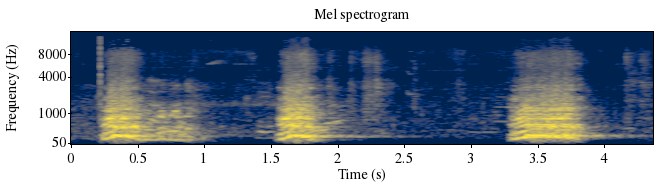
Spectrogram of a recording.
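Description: A lion roars three times in quick succession, each deep, rasping bellow loud, with short pauses between and the last roar slightly longer, as captive lions are lured out of their cages into transport crates early in the morning in Floridablanca, Colombia.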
